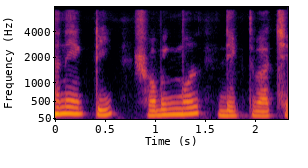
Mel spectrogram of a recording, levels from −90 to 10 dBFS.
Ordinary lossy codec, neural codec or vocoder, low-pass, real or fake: MP3, 64 kbps; codec, 16 kHz in and 24 kHz out, 1 kbps, XY-Tokenizer; 7.2 kHz; fake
